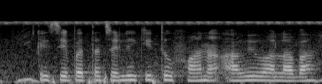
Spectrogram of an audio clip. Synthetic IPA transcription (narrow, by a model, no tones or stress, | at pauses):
kɪsepɐt̪at͡ʃəlikit̪uːfaːnʔa̰ːʋeʋaːlabaː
